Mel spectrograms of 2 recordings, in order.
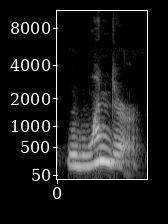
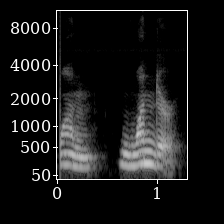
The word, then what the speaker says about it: wonder: nouns what's up with wonder why did I not change wonder is a really unique verb but first things first the pronunciation one Wonder like the number one Wonder not wonder when we wonder we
